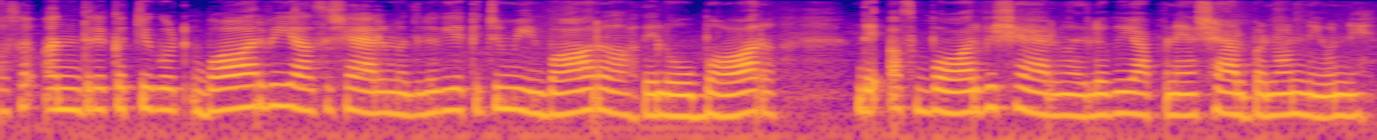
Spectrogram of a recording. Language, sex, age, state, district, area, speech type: Dogri, female, 30-45, Jammu and Kashmir, Reasi, rural, spontaneous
